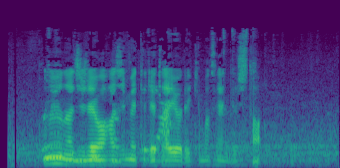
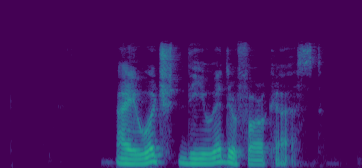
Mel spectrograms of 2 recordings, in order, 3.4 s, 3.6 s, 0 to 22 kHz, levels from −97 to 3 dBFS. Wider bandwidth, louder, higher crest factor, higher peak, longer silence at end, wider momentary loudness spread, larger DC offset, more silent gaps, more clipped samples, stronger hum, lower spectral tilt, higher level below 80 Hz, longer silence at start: first, 11 kHz vs 8 kHz; first, -25 LUFS vs -42 LUFS; about the same, 22 dB vs 20 dB; first, -6 dBFS vs -24 dBFS; second, 0 s vs 0.5 s; first, 23 LU vs 17 LU; neither; neither; neither; neither; about the same, -5.5 dB/octave vs -6 dB/octave; first, -62 dBFS vs -80 dBFS; second, 0.1 s vs 1.15 s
